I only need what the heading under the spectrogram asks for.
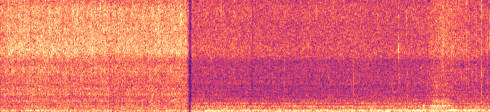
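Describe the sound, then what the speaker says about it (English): Onions sweat in a hot pan for a chickpea and eggplant tagine, giving a steady, close frying hiss that drops slightly in level partway through and then continues evenly. "Let the onions sweat a little bit"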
